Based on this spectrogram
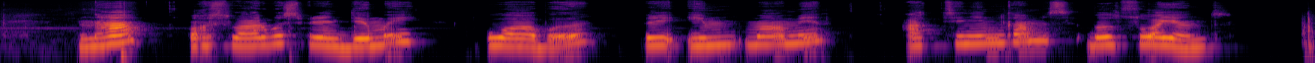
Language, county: Lithuanian, Vilnius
